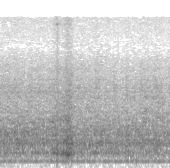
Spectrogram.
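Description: Steady low background hum, with one brief light knock a little under a second in.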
